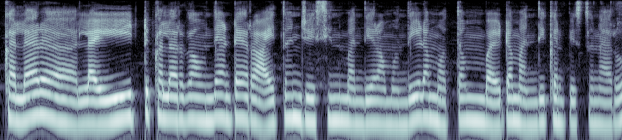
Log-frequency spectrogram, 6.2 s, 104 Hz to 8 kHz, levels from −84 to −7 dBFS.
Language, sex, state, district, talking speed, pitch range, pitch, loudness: Telugu, female, Andhra Pradesh, Manyam, 155 wpm, 175-200 Hz, 190 Hz, -18 LUFS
